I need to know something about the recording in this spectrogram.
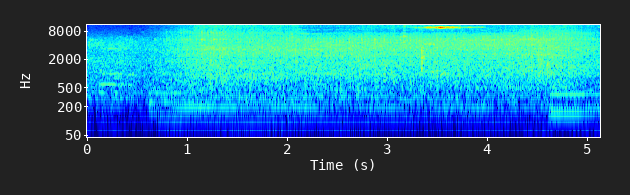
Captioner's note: car engine humming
